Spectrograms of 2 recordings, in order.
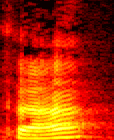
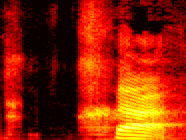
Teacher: तो यहाँ से अदा करें, जुबान की नोक को लगाएं सामने वाले ऊपर के दो दांतों के किनारों से।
